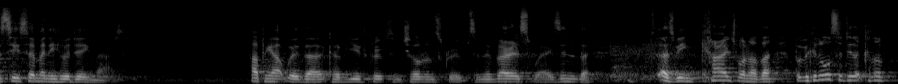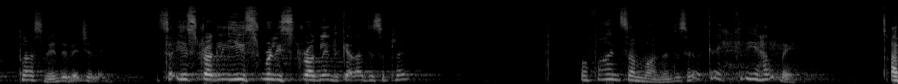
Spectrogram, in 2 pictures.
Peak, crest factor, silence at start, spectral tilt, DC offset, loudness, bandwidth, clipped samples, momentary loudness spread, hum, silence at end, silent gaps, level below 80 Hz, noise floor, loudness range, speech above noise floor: -14 dBFS; 24 dB; 0 s; -4.5 dB/octave; under 0.1%; -38 LUFS; 16 kHz; under 0.1%; 13 LU; none; 0 s; none; -76 dBFS; -74 dBFS; 7 LU; 37 dB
